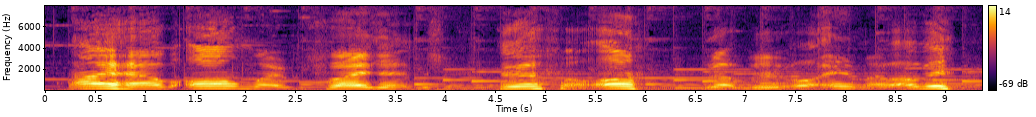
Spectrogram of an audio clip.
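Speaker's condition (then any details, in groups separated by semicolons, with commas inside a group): Cerebral palsy; atypical speech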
